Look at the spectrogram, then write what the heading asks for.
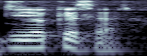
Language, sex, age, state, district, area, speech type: Urdu, male, 30-45, Bihar, Gaya, urban, spontaneous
